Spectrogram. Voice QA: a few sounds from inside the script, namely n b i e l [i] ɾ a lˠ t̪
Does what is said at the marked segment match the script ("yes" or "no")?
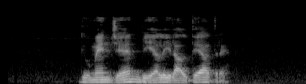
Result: yes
